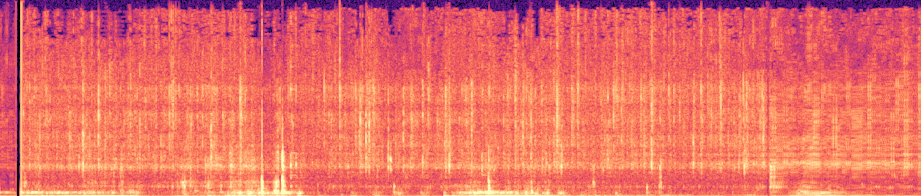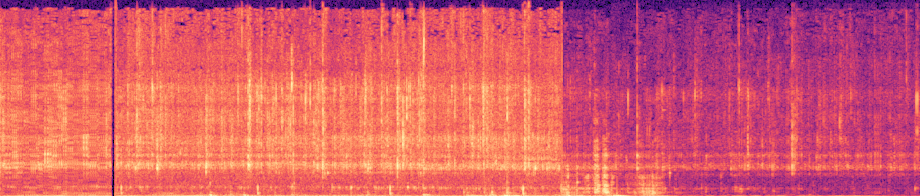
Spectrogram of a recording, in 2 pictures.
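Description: Muffled underwater sound of a spearfishing dive, picked up by a camera in a waterproof housing: a low rush of water against the housing with three louder surges in the first few seconds and scattered knocks. The sound drops away sharply near the end.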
